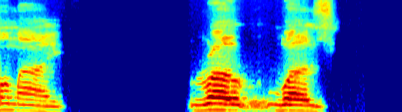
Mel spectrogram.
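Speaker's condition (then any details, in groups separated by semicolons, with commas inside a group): Traumatic brain injury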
